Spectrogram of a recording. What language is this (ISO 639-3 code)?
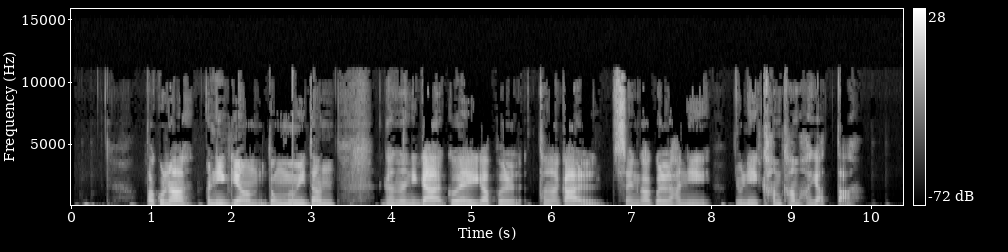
kor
